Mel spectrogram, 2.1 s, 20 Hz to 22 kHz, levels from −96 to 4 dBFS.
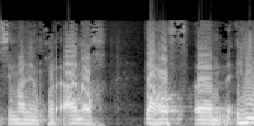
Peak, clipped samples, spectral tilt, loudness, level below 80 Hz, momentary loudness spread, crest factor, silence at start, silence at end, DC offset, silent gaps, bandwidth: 0 dBFS; 0.2%; -6.5 dB/octave; -8 LUFS; -32 dBFS; 3 LU; 6 dB; 0 s; 0 s; under 0.1%; none; 11.5 kHz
